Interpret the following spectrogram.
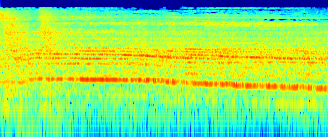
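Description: Live band music from strings and keyboards, without vocals: one long held tone slides slowly and smoothly down in pitch over about three seconds, over steady sustained chords.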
